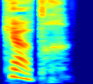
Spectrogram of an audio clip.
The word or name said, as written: quatre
